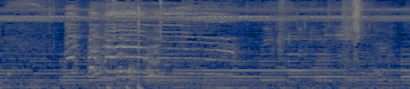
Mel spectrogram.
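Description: A rooster crows once, from about a second in, over steady background music.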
